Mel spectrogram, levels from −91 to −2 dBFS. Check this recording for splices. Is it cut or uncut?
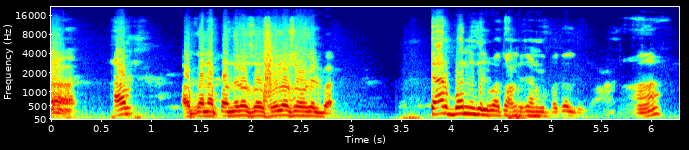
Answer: cut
